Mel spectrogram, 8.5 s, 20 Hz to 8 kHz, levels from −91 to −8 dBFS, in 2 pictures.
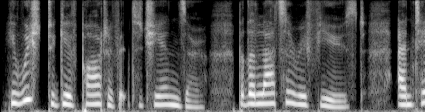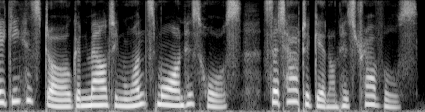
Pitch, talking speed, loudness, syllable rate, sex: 220 Hz, 210 wpm, -18 LUFS, 5.2 syllables/s, female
